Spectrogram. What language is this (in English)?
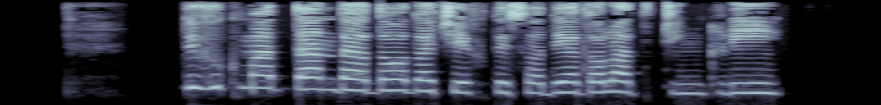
Pashto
